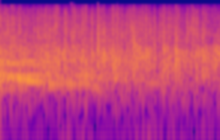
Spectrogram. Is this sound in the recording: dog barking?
no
